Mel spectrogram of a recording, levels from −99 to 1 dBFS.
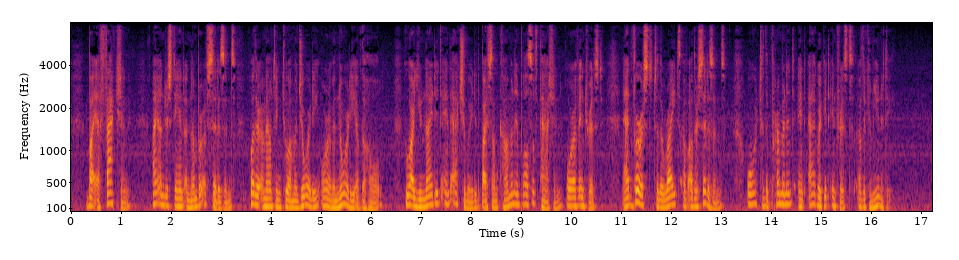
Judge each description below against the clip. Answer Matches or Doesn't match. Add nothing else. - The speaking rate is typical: Matches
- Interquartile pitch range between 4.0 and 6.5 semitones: Matches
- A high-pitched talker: Doesn't match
